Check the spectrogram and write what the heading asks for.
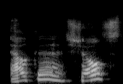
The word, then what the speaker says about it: Elke Scholz: I'm speaking to Elke Scholz.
